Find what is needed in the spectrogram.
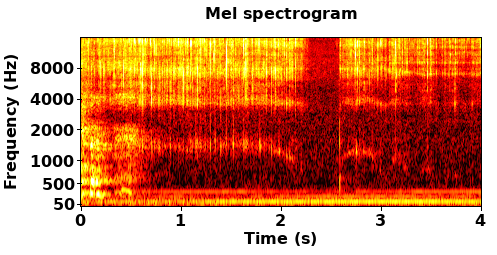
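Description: Pop Rocks candy crackling and fizzing inside a mouth: a faint, continuous fine crackle that sounds like shaking up soda.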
